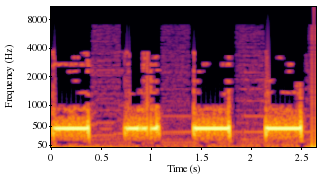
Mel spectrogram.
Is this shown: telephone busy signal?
yes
